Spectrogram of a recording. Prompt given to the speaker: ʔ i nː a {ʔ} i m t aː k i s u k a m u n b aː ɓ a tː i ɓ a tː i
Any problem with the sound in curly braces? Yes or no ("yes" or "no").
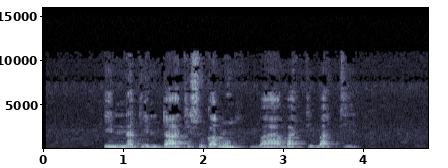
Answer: yes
